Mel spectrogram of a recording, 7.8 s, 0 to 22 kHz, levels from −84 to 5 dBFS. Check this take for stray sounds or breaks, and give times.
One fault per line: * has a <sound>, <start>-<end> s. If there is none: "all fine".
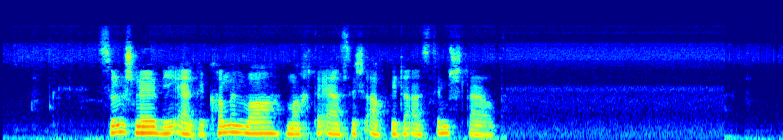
all fine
